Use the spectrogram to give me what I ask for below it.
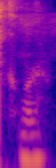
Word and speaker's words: corps: It's core.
